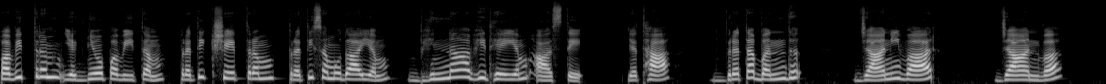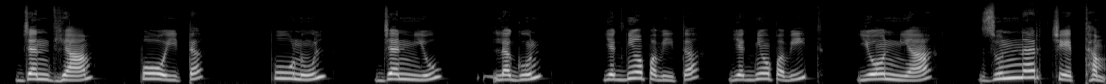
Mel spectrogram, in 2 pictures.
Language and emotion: Sanskrit, neutral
